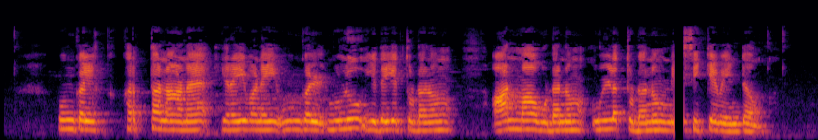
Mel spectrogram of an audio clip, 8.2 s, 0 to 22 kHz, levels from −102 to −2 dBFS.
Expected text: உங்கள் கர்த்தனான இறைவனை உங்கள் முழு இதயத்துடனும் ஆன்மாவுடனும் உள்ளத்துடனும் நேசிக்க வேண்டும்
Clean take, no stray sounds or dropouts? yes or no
no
